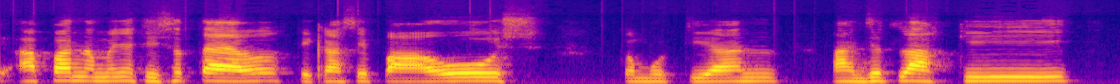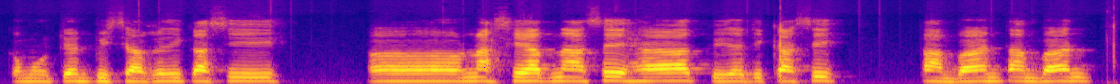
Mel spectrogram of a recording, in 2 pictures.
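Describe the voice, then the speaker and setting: A man lecturing trainee teachers and giving them feedback. He keeps asking for agreement and slows down to stress key words. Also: on the high side.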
